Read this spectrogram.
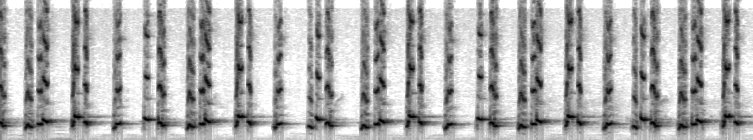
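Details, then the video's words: Yellow-vented bulbul delivering a long run of ropel song used to prompt caged birds to sing; clear ringing notes in quick doubled bursts, steady and unbroken throughout, with a quiet background. "trucukan gacor NARUNG Ropel perangsan burung trucukan agar cepat bunyi dan gacor"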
